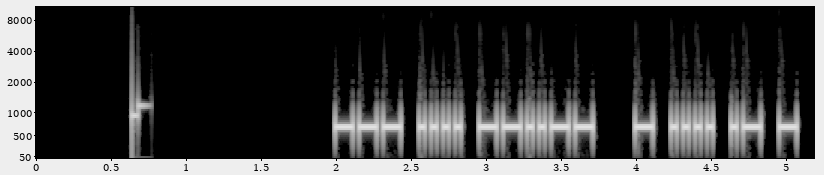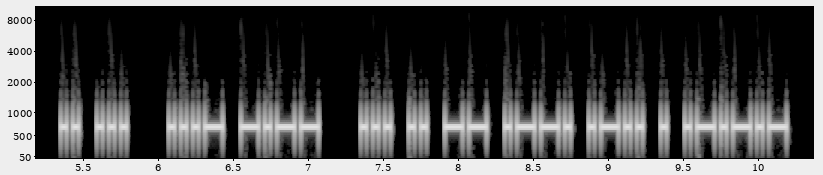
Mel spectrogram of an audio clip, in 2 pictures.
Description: Morse code, heard as a keyed tone, about 30 wpm, 700 Hz. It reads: OH, THAT IS VY SIMPLE.
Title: Sentences from Top 500 Words and Abbreviations 30wpm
